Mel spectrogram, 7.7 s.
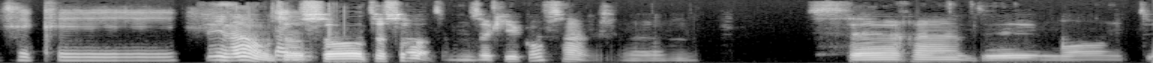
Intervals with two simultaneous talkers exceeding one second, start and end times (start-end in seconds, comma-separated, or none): none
